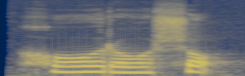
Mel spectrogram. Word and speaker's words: хорошо: So if you found these words where O is pronounced as A, you will have this list. Вокзал, лето, город, Россия, утро, хорошо, это.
